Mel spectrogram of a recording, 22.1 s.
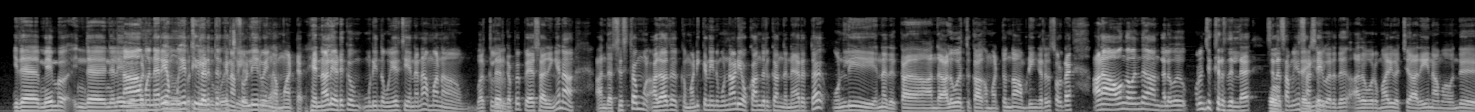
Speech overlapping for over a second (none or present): present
